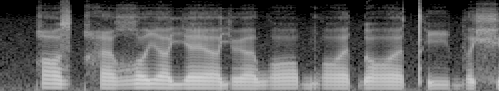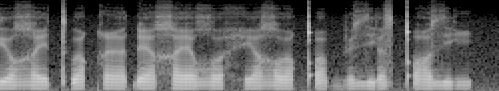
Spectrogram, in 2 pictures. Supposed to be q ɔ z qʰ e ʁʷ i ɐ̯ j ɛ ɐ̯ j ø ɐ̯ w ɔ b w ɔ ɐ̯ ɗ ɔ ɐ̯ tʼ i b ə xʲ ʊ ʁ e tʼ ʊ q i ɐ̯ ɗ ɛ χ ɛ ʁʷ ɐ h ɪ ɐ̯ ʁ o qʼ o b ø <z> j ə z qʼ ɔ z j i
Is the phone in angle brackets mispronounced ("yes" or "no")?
no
